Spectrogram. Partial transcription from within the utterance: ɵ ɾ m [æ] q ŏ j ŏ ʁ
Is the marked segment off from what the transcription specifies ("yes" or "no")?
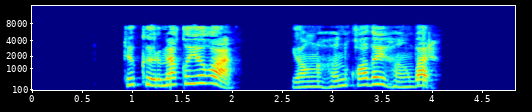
no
